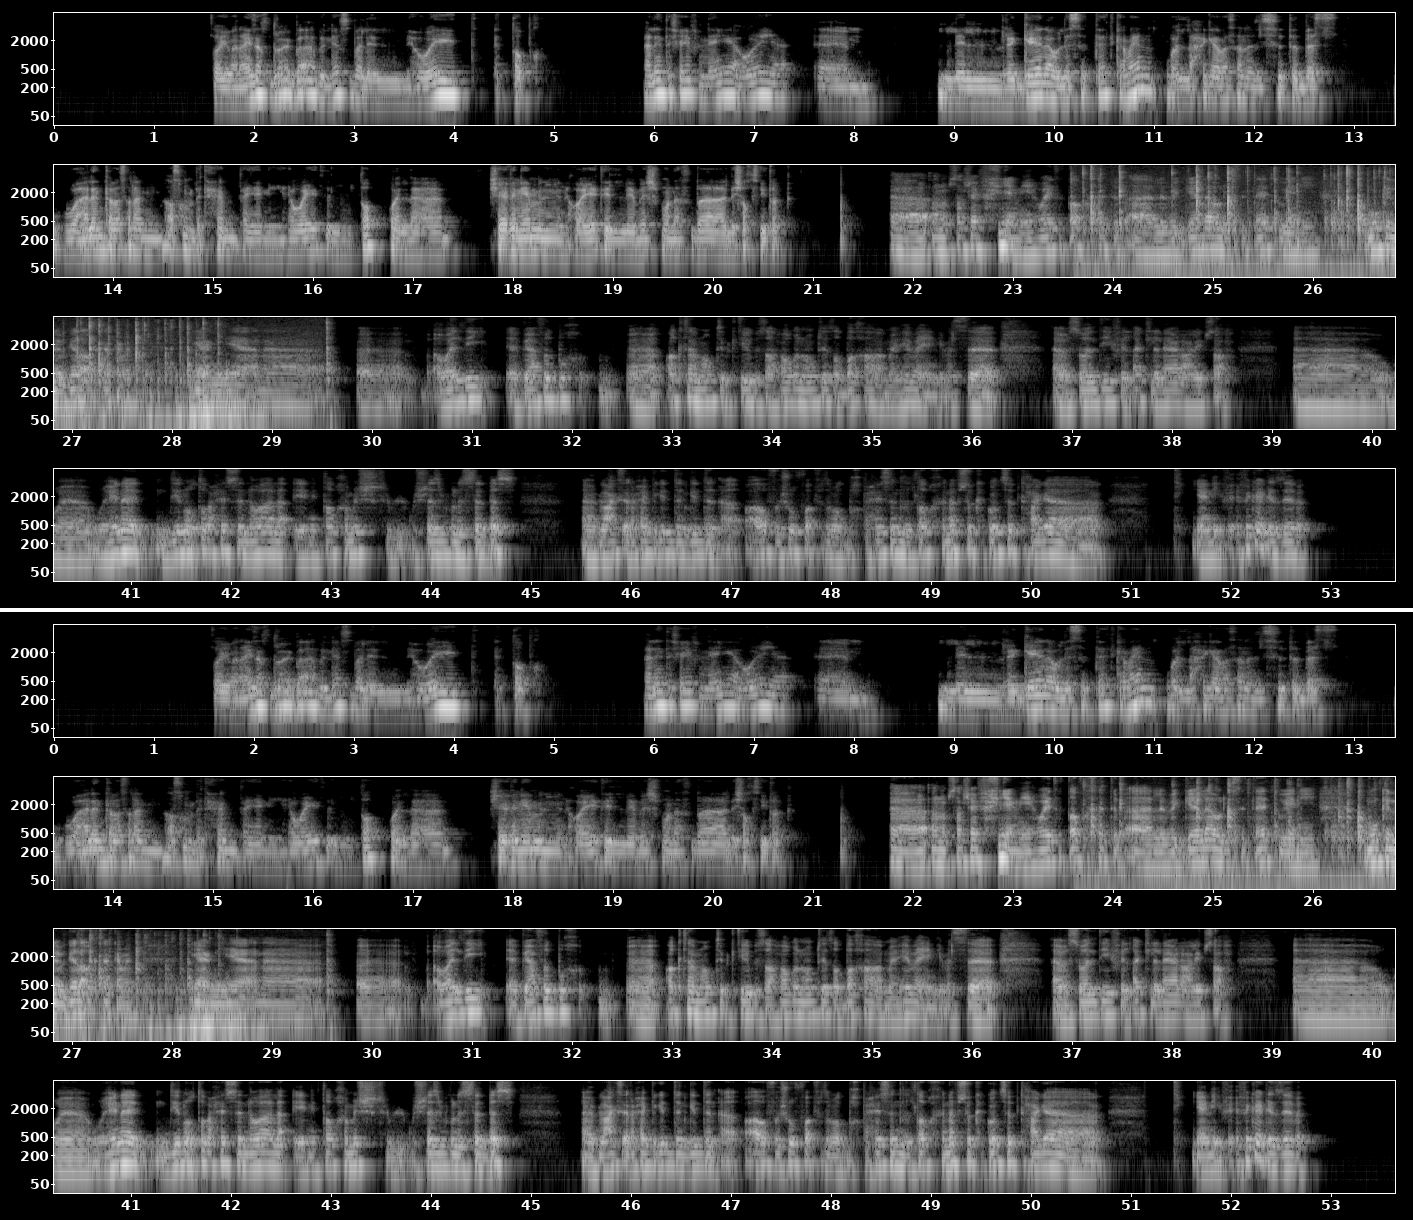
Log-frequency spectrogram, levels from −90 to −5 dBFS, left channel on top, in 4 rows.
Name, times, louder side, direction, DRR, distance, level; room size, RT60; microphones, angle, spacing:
voice 1, 1.6-4.0 4.6-4.7 5.9-7.3 7.6-8.2 8.8-12.8 13.4-17.4 17.8-20.7, left 3 dB, 50° left, 0.4 m, -34 dB
voice 2, 21.8-29.5 29.8-45.2 45.5-51.1 51.6-52.7, right 3 dB, 60° right, 0.6 m, -36 dB
sound 1, 23.6-29.6, left 2 dB, 80° left, 0.8 m, -39 dB
3.4 x 2.5 x 2.4 m
head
